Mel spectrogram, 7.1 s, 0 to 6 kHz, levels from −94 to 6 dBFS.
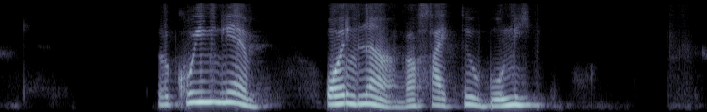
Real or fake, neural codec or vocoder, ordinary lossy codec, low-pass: fake; codec, 16 kHz, 0.7 kbps, FocalCodec; MP3, 48 kbps; 5.4 kHz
